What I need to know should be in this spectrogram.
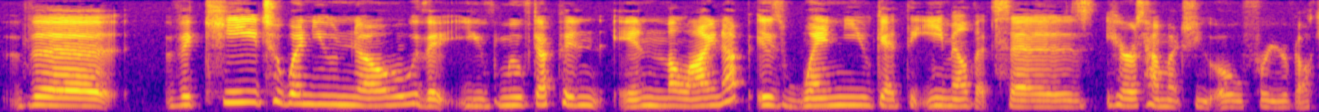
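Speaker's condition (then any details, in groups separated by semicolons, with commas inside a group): No condition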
